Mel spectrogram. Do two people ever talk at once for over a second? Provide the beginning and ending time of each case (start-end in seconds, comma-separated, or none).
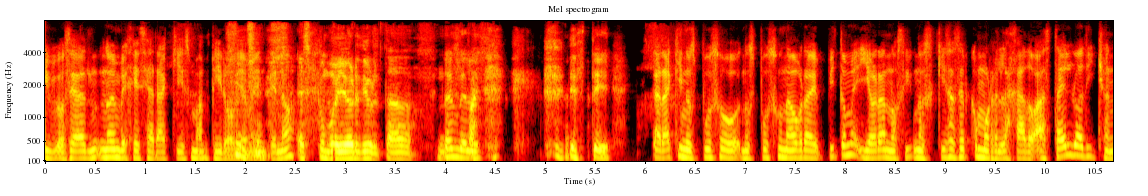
none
